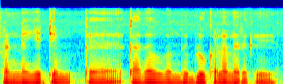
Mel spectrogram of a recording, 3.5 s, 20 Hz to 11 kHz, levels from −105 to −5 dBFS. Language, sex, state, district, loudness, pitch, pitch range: Tamil, male, Tamil Nadu, Kanyakumari, -17 LUFS, 105 Hz, 100-110 Hz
